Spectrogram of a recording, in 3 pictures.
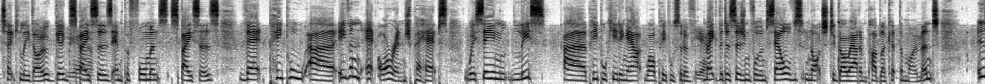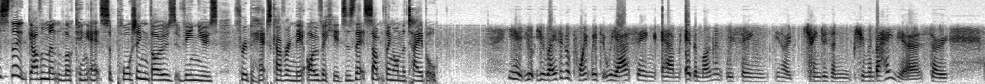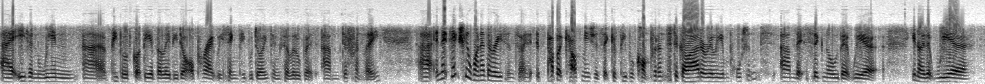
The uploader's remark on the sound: The Prime Minister phones up for a chat.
